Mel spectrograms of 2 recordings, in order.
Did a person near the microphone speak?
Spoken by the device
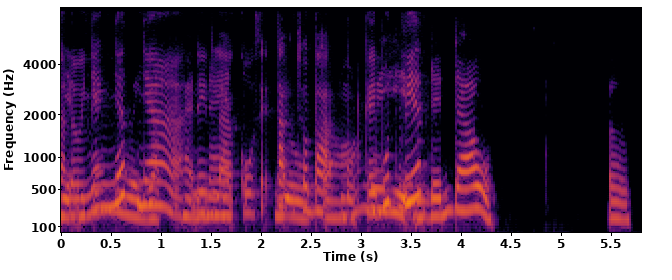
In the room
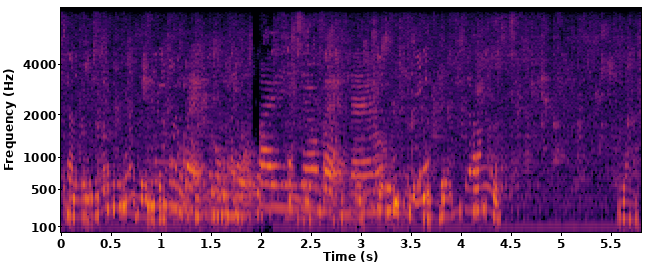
Yes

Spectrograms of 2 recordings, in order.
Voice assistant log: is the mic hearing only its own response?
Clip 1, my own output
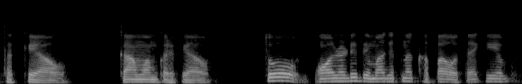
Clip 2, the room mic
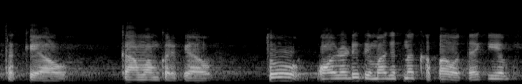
Yes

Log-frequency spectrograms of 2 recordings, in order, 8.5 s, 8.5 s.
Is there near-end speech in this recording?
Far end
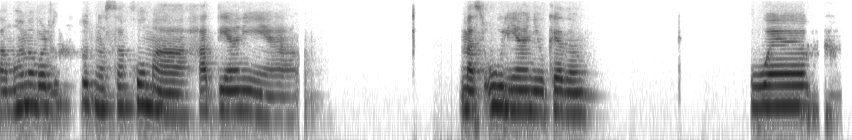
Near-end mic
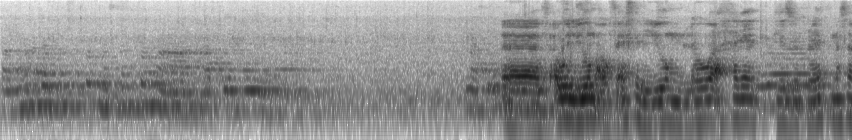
Yes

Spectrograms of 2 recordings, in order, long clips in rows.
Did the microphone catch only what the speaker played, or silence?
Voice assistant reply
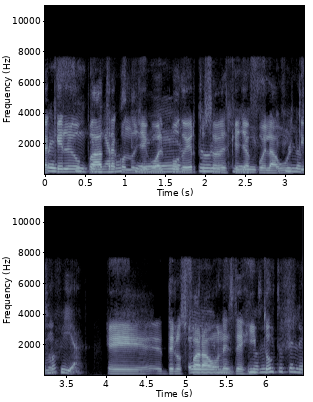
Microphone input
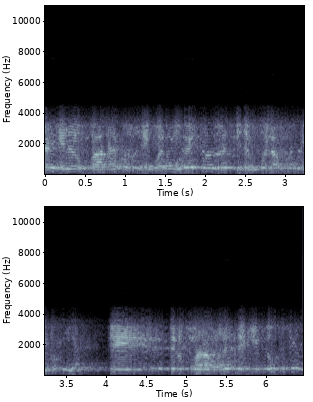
No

